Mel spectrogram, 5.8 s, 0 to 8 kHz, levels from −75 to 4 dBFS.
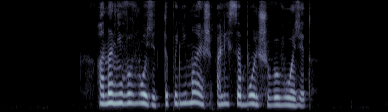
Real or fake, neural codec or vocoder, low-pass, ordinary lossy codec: fake; codec, 16 kHz, 4 kbps, FreqCodec, larger model; none; none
